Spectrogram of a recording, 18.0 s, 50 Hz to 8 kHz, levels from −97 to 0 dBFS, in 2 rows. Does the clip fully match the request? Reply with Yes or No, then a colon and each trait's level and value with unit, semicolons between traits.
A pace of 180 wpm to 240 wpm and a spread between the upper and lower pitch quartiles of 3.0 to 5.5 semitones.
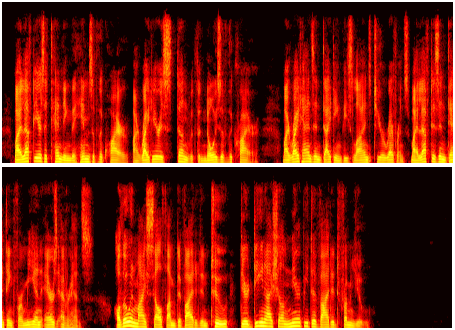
Yes: average, 185 wpm; average, 3.9 semitones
